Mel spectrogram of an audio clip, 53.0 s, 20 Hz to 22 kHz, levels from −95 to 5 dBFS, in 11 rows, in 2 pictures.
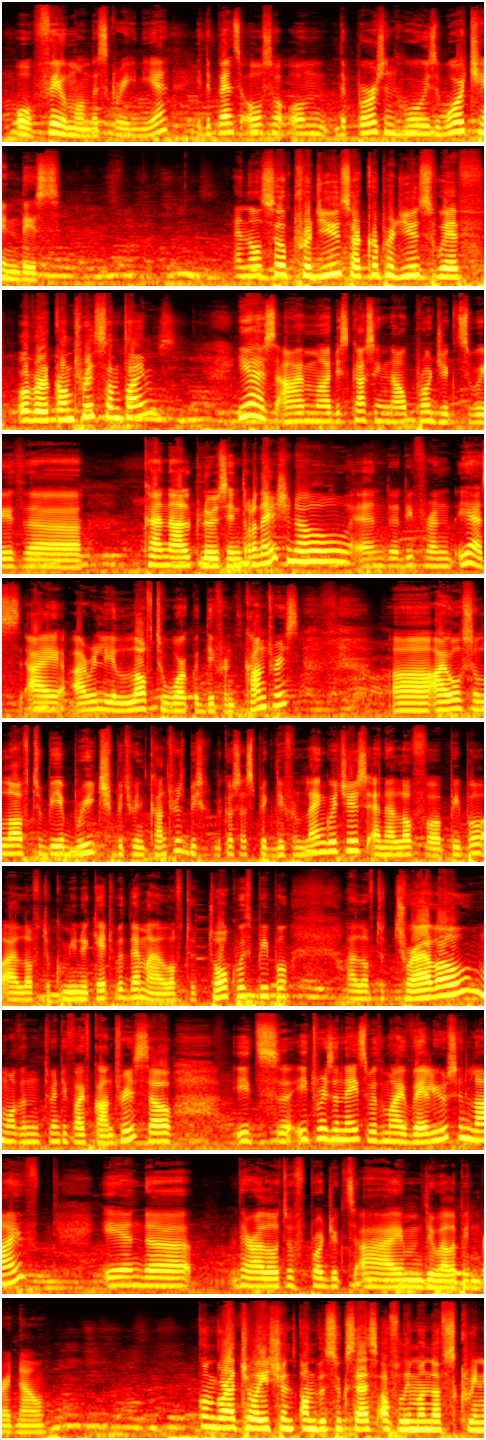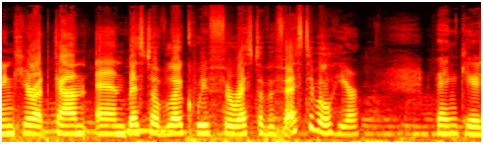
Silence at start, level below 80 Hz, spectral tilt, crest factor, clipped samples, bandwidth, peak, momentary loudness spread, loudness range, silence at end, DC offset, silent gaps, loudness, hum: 0 s; -32 dBFS; -4.5 dB/octave; 14 dB; under 0.1%; over 20 kHz; 0 dBFS; 17 LU; 7 LU; 0 s; under 0.1%; none; -14 LUFS; none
